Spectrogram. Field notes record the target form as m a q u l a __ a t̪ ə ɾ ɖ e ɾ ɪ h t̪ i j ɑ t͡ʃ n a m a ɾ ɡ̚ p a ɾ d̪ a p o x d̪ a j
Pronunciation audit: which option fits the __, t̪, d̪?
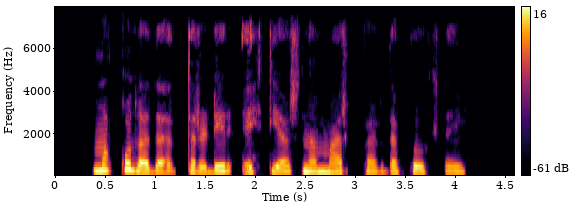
d̪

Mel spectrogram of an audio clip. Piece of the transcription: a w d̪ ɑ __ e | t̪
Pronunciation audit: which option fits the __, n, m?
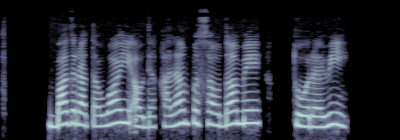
m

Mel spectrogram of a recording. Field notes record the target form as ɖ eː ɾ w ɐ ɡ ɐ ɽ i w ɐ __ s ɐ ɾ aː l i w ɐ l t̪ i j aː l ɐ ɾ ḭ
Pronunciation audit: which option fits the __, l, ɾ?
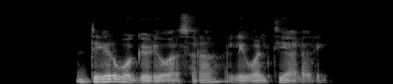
ɾ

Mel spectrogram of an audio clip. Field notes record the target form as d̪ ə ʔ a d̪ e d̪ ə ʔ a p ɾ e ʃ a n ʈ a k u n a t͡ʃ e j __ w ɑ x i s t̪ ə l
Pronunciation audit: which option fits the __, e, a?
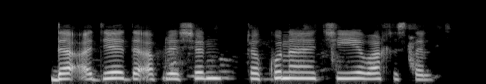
e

